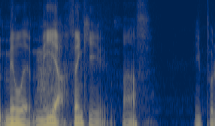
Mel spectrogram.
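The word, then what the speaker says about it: Mille Miglia: do i pronounce this mill miglia stand for is it a minute mile b one thousand miles or c miller to miglia james italian oh italian pronunciation miller mia thank you muff you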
